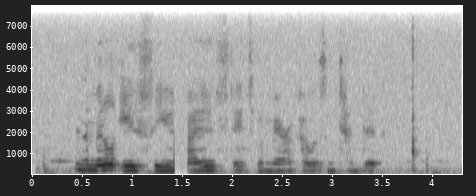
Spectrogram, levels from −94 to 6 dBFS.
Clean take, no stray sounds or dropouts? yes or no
no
